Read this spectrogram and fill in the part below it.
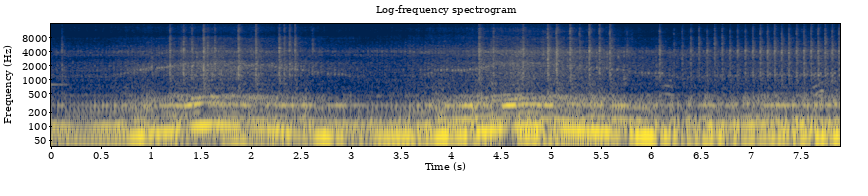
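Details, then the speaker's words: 1992 Suzuki GSX-R 1100 engine at a lumpy idle: bursts of sharp metallic ticking last about a second, fade, then return; intermittent engine noise, cause not identified. "tu as vu, ça s'arrête, ça revient, ça s'arrête, ça Ouais. revient."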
